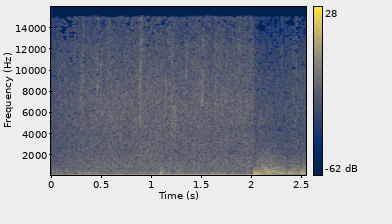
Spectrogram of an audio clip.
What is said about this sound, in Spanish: Los relámpagos iluminan un pueblo construido sobre una loma. El coche de Alberto circula bajo el aguacero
